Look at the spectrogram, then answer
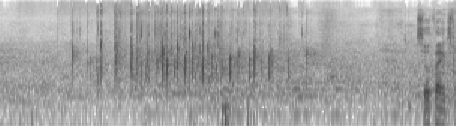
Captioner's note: applause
